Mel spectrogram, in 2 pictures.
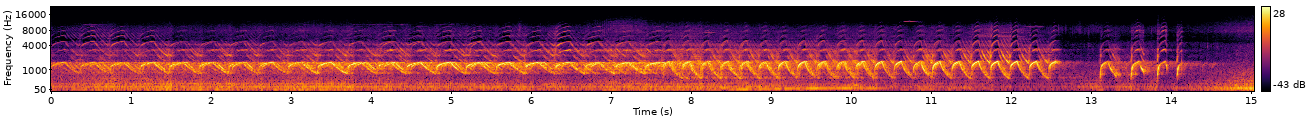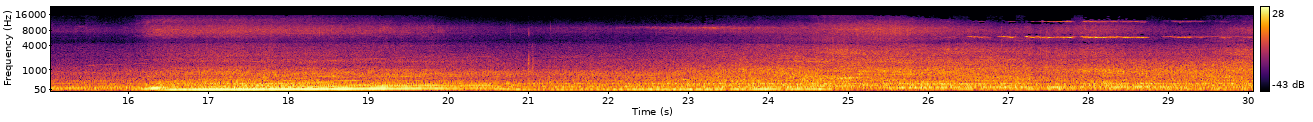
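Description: Ambulance electronic siren on a rapid yelp, switching about a quarter of the way in to a deeper, wider-sweeping yelp. Before halfway it cuts off after a few short chirps. Vehicle engine rumble and road traffic noise follow as the ambulance pulls away.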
